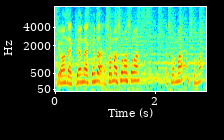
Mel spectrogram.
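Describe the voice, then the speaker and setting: Rapid-fire and high-voiced, a young Mexican gaming streamer chatters through live commentary at a desk indoors, facecam on and game music playing under him. Slangy and excitable, he keeps erupting in high-pitched bursts.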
